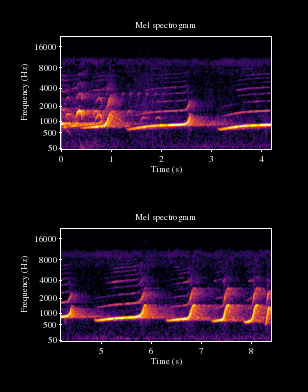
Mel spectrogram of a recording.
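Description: Gibbon calling: a loud series of long whooping notes, about one a second, each sliding upward and ending in a sharp upswing.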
